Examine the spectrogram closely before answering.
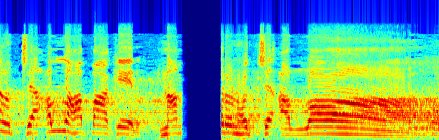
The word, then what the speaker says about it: আল্লাহ: আল্লাহ পাকের নাম হচ্ছে আল্লাহ মুখটা একটু গোল হয়ে যাবে বলেন আল্লাহ اللہ আল্লাহ اللہ আল্লাহ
